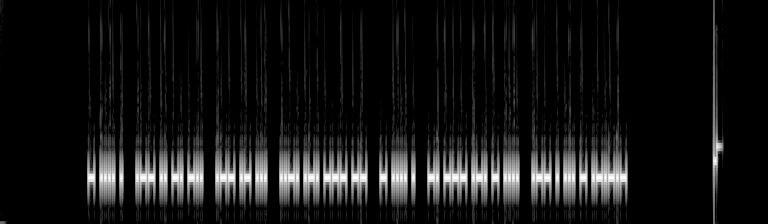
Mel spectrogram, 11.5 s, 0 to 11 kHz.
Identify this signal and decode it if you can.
Morse code, heard as a keyed tone, about 37 wpm, 700 Hz. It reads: THE WIND WAS FROM THE NORTH WEST.
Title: Sentences from Top 1000 Words - Review Part 2 - 40wpm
